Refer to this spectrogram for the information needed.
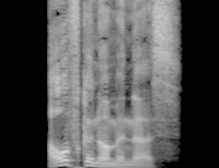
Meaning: strong/mixed nominative/accusative neuter singular of aufgenommen
- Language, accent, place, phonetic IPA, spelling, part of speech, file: German, Germany, Berlin, [ˈaʊ̯fɡəˌnɔmənəs], aufgenommenes, adjective, De-aufgenommenes.ogg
